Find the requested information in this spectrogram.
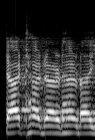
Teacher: ट, ठ, ड, ढ, ड ये आपका दोस्तों क्या हो जाएगा? मूर्धा से उच्चारित होगा।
